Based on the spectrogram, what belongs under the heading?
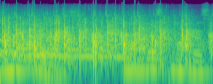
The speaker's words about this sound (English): Let's hear for that program. I just want to clap after that.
